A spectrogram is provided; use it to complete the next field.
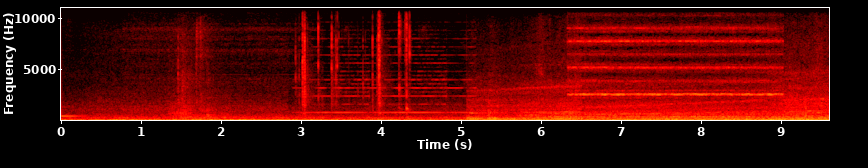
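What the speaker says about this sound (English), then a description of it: "This is a Manhattan-bound R local train." Simulated R160 subway train from OpenBVE running on a New York local line, a steady rumble of wheels and motors with tonal whines and squealing rising partway through, loud and continuous without talk.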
